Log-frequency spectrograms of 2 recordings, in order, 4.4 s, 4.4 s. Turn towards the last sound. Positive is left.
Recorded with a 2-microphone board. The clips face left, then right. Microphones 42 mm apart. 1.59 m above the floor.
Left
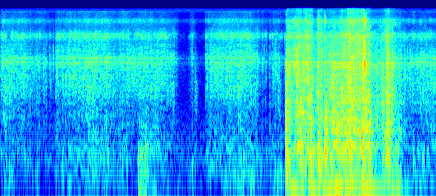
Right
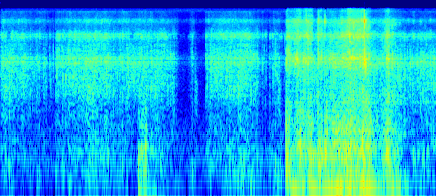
turn(degrees=65)  # may be behind; listen again after turning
